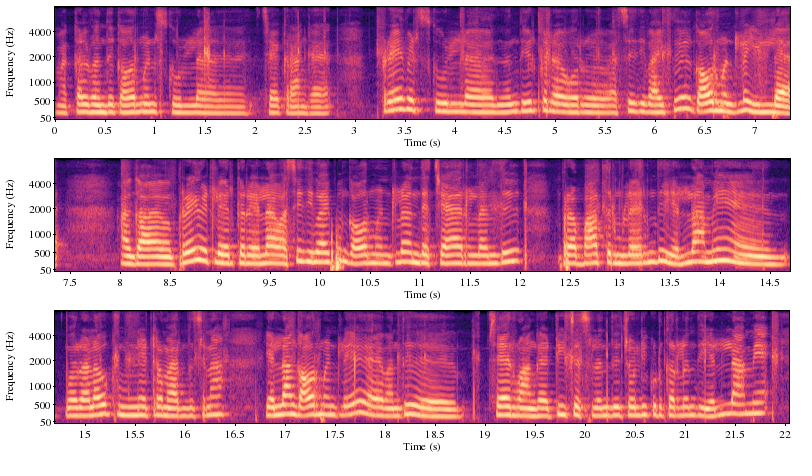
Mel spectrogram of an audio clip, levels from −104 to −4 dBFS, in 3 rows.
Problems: constant background noise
